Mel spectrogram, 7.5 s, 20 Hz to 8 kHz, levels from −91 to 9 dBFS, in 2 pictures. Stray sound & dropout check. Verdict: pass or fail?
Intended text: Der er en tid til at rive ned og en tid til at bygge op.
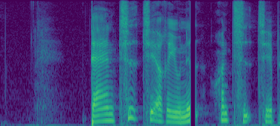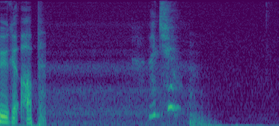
fail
